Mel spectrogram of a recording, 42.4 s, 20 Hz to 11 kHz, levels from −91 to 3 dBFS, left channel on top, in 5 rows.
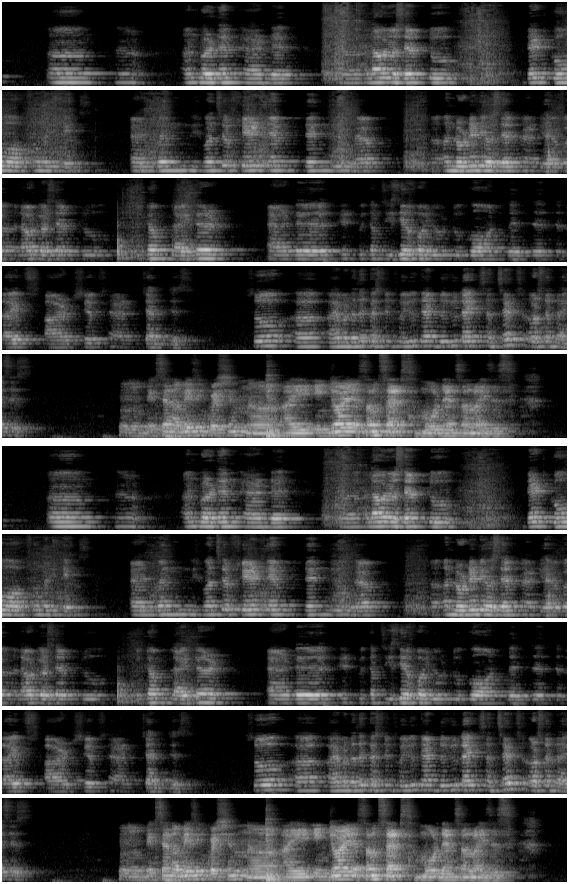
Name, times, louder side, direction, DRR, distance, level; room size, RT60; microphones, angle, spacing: voice 1, 0.7-1.4 1.7-2.0 2.7-4.3 5.0-7.0 7.9-9.6 10.4-14.1 14.9-18.5 18.9-20.3 20.9-22.1 22.5-25.7 26.1-27.3 27.6-28.1 29.2-34.2, right 1 dB, 15° right, -5 dB, 1.3 m, -33 dB
sound 1, 4.8-5.6 6.8-7.7 8.3-9.9 10.5-11.2 11.8-12.7 13.3-13.9 14.5-15.0 15.5-16.0 16.6-17.0 17.4-17.5 17.9-18.0 18.7-19.2 19.5-20.0, left 3 dB, 75° left, 0.6 m, -49 dB
voice 2, 35.7-41.9, right 1 dB, 55° right, 1 dB, 0.5 m, -27 dB
4.7 x 3.3 x 3.3 m, 0.73 s
head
